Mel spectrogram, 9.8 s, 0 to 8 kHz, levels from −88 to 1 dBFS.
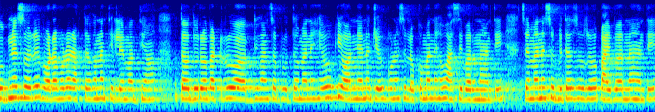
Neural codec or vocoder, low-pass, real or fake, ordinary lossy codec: none; 7.2 kHz; real; none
